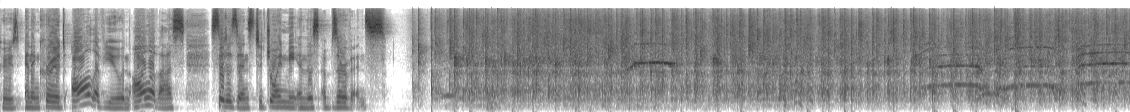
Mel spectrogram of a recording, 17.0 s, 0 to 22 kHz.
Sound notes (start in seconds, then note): 6.2 applause; 9.6 clapping and Cheering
